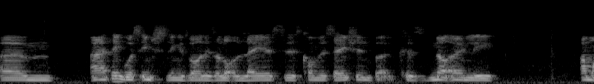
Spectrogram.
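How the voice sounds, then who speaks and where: A man with a British accent speaks at a fairly quick pace. His pitch is fairly low. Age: 20s. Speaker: mental health advocate. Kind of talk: radio panel discussion.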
